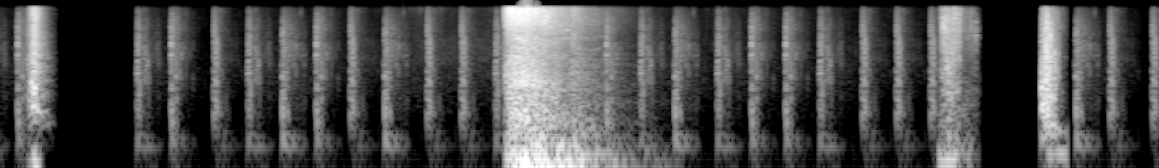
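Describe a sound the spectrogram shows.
Footsteps run quickly over the ground.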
